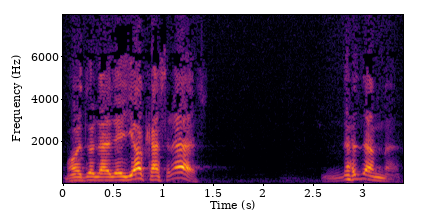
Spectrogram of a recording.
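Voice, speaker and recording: A man's voice: fairly high pitch, sing-song, breathy edge, lo-fi sound. A man teaching a grammar class, questioning his students and repeating points until they get them.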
